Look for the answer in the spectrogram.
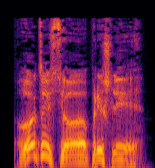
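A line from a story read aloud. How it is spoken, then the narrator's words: Growling demon. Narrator (Russian): прорычал демон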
